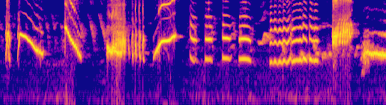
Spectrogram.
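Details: Caged-bird training lure of an Asian pied starling singing: swooping downward whistles, a harsh rasp, an upward-curling whistle, clipped repeated notes, a long harmonic warble, and a loud harsh squawk before a steady final whistle.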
